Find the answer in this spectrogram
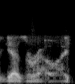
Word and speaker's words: Jezero: Well, it's actually called Jezero. Everybody pronounces it wrong, but it's a river delta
